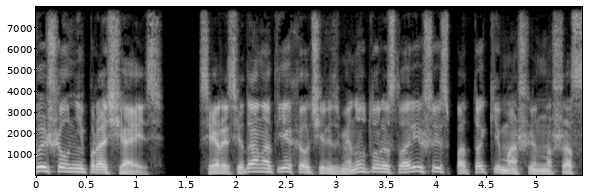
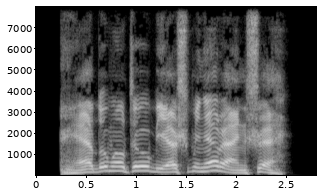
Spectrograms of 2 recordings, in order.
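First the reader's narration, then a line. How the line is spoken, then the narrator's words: Hoarse. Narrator (Russian): хрипло сказал он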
